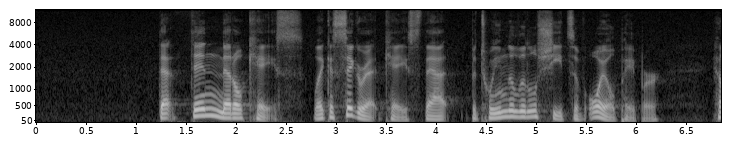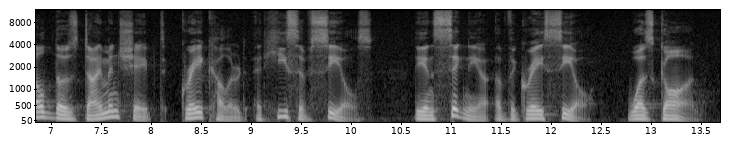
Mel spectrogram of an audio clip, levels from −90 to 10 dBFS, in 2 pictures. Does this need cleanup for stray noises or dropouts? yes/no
no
